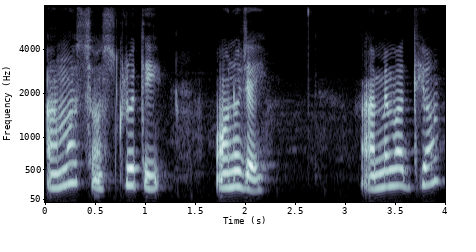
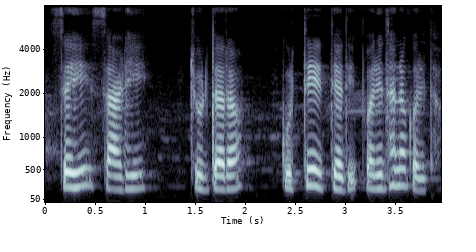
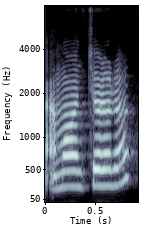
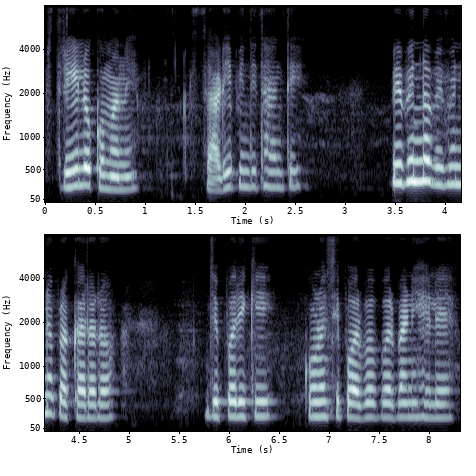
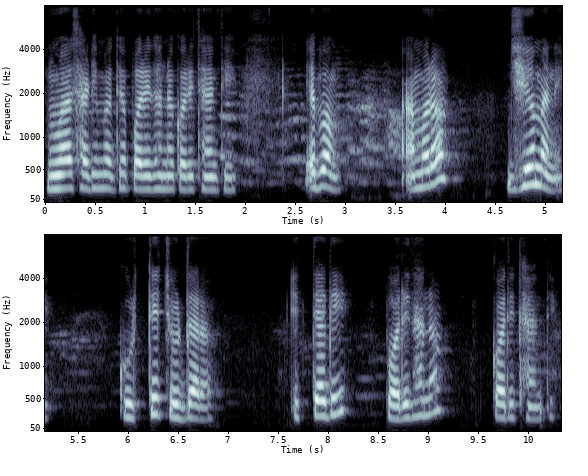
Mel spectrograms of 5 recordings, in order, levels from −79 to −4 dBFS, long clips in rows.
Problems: constant background noise, continuous background conversations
